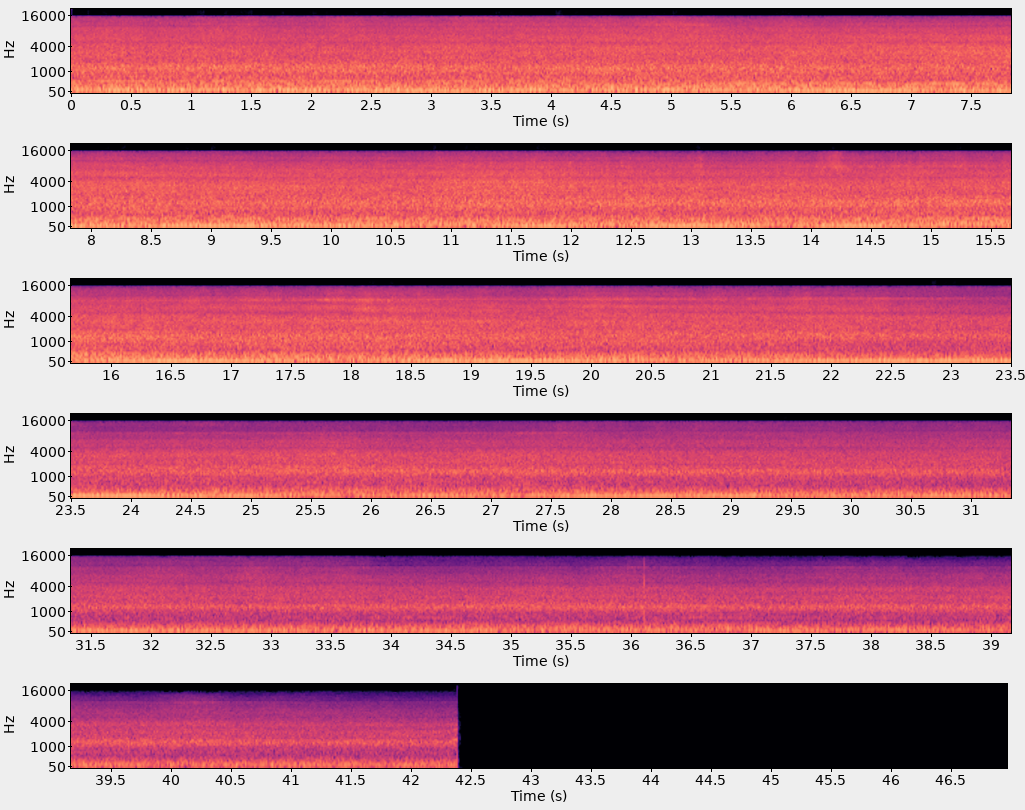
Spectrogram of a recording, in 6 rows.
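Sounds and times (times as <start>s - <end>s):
deep diesel engine drone: 0.0s - 42.4s
rail grinder stones hissing: 0.0s - 42.4s.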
